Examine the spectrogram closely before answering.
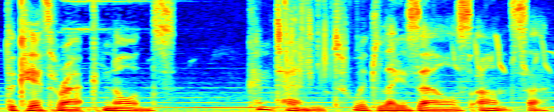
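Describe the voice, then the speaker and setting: A woman playing the ominous narrator of a fantasy video game, hushed and portentous. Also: extremely low pitch, fairly even intonation, slow, gravelly, exaggerated voice. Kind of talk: second-person game narration. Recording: music behind the voice.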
